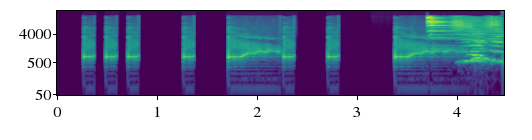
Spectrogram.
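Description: Cartoon logo-intro sound effects: a run of short, bouncy pitched notes separated by silences, two of them longer and sliding upward in pitch. A bright, high sparkly shimmer comes in near the end.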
